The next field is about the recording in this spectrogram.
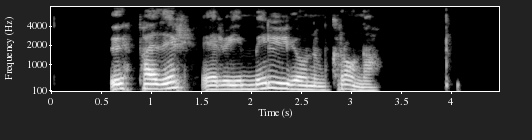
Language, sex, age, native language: Icelandic, female, 50-59, Icelandic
